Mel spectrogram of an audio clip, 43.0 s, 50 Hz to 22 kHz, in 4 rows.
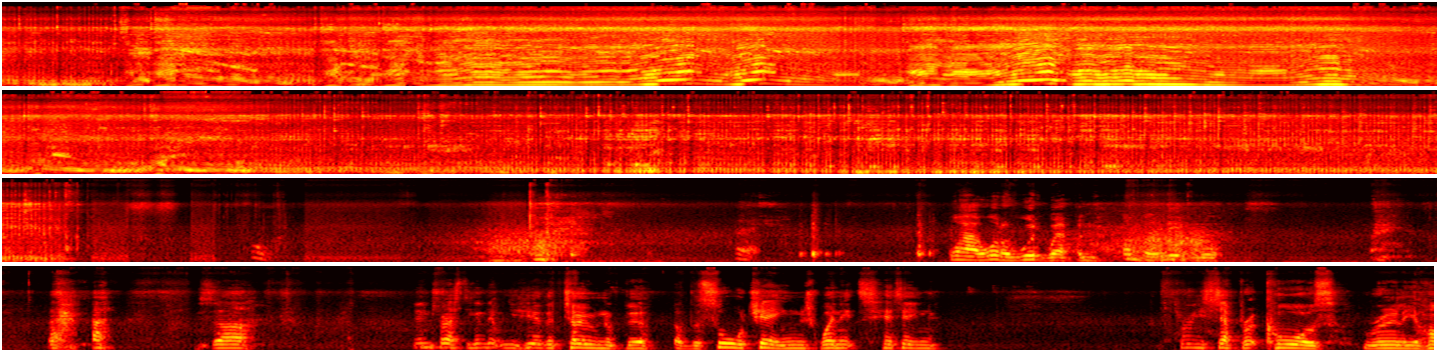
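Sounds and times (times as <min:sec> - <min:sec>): chainsaw running: 0:00.0 - 0:23.2.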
